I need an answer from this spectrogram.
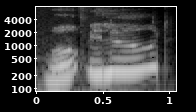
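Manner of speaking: high, loud peasant voice; cringing servant answering his lord. Acted. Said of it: "peasant voices with".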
